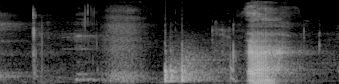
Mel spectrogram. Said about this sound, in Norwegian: Jeg drikker litt, jeg. Ja, gjør det. Drikk og pust.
